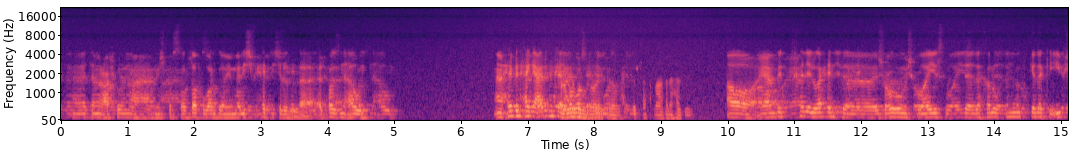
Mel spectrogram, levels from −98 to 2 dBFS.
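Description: From start to finish, the speech carries echo with no canceller: a distinct copy returns under half a second later, about 10 dB down and thinner. Unlike room reverberation, it is a separate delayed repeat, not a smooth decaying tail.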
